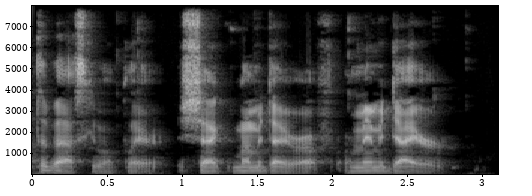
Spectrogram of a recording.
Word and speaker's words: Mamedyarov: I know I was putting an extra syllable in there. I will always do that. Mamedyarov, because somebody says something else. Mamedyarov, yeah, that's right.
